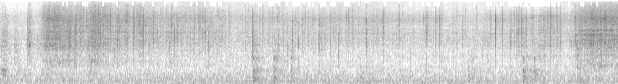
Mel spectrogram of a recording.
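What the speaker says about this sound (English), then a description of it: "you know it's ready to grill once you hear that sizzling noise" Chicken kebab pieces sizzle in a hot pan, a loud, continuous hiss and crackle with occasional pops that stays steady throughout.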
